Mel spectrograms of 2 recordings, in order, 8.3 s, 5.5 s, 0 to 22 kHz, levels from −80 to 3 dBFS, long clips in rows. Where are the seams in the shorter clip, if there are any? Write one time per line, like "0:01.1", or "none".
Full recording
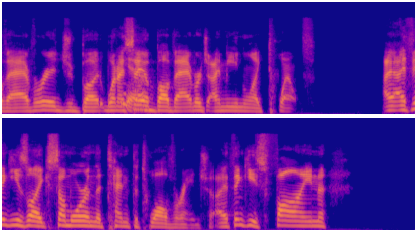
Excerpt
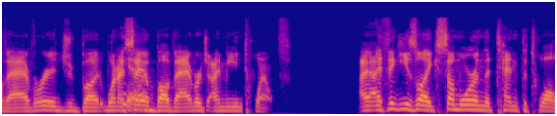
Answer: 0:02.4

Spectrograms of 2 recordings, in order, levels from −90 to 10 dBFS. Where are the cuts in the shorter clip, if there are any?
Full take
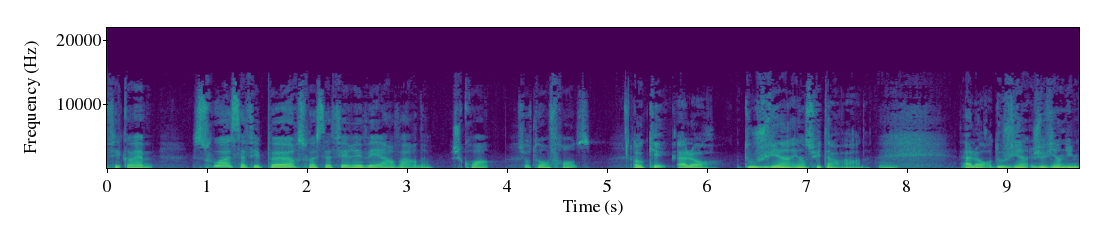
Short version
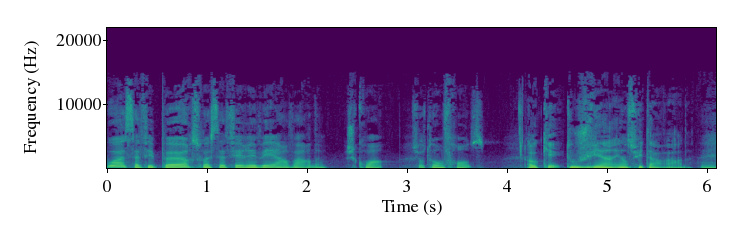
0:04.6

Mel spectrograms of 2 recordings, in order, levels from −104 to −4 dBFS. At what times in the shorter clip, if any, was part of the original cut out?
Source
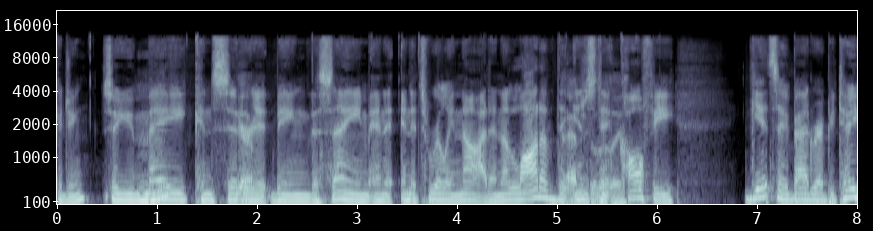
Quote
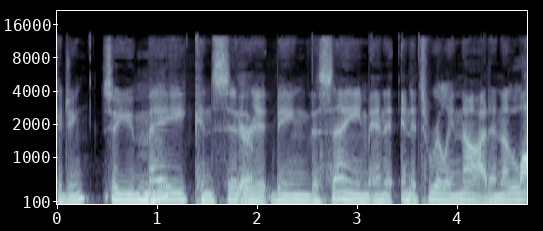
none

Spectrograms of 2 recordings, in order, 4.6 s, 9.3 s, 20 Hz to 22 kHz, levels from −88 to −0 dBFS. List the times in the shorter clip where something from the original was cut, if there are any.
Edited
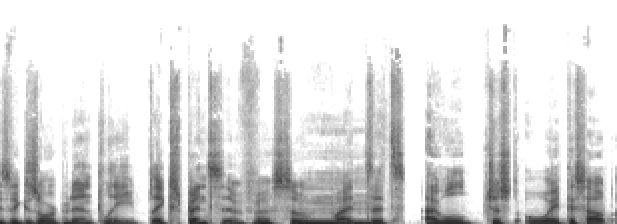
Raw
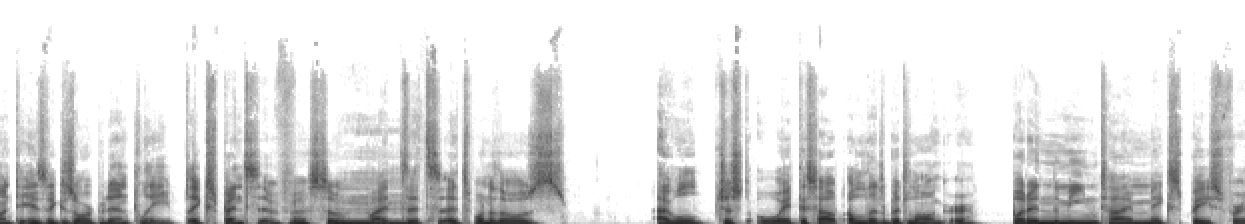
0:03.0

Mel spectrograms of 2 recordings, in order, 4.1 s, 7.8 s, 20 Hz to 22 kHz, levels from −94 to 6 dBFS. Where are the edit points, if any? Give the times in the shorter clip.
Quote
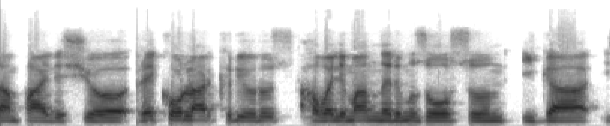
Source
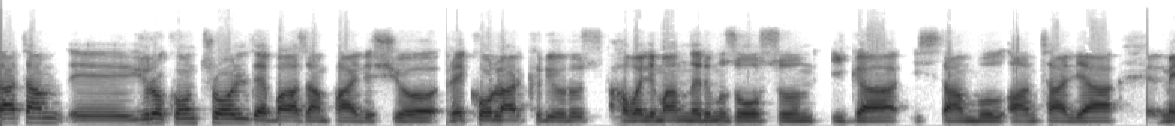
none

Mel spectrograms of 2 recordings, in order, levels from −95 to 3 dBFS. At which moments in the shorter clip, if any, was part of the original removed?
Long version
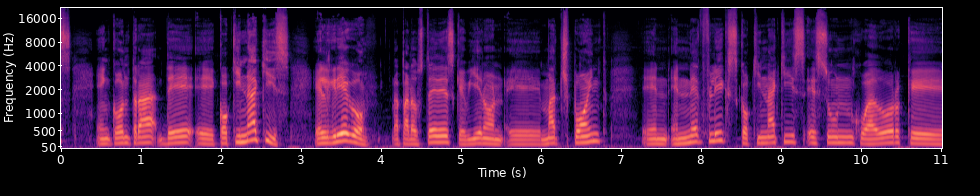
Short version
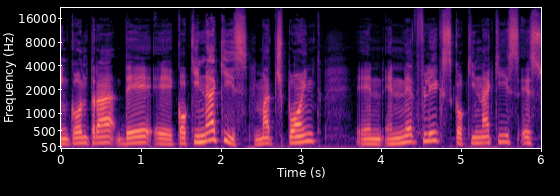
0:02.4

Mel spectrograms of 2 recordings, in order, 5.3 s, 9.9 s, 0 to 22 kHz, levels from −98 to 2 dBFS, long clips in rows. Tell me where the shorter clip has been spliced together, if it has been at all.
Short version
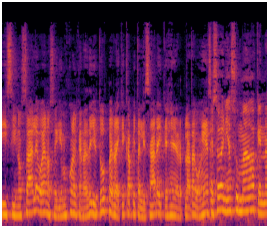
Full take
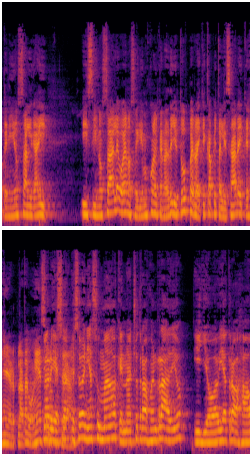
0:04.2

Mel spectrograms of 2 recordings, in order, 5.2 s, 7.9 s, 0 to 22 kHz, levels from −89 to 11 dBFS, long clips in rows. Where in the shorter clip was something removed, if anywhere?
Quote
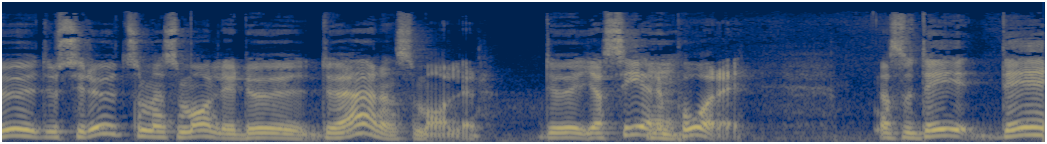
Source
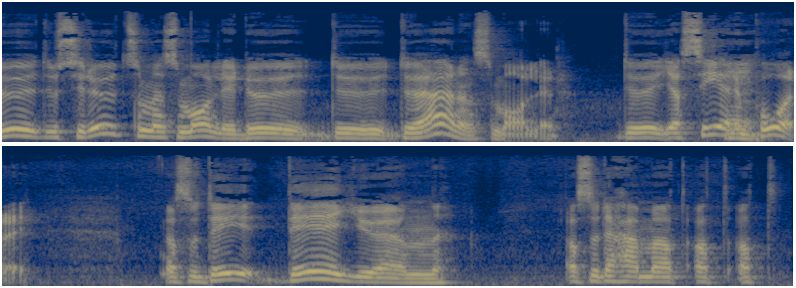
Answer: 0:01.5

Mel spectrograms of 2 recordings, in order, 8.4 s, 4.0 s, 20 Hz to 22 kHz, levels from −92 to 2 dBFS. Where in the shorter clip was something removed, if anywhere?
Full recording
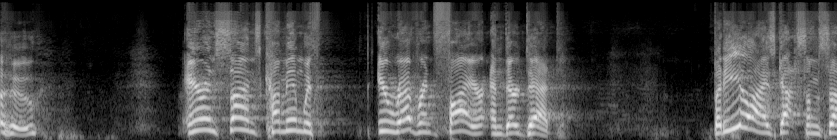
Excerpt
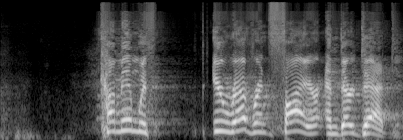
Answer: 0:01.0

